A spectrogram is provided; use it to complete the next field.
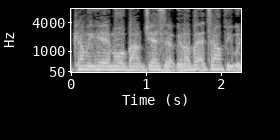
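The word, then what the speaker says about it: Jezoc: Um, who said, "Can we hear more about Jezuk?"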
